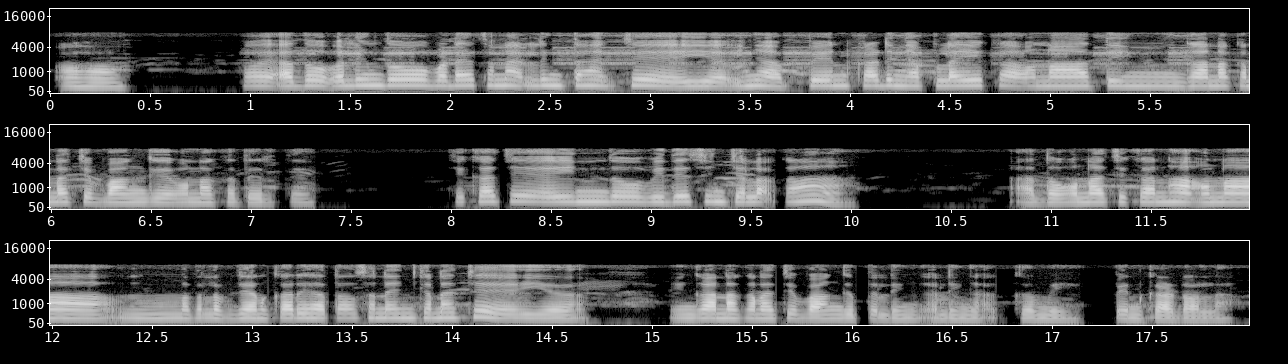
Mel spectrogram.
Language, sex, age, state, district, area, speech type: Santali, female, 45-60, Jharkhand, Bokaro, rural, spontaneous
